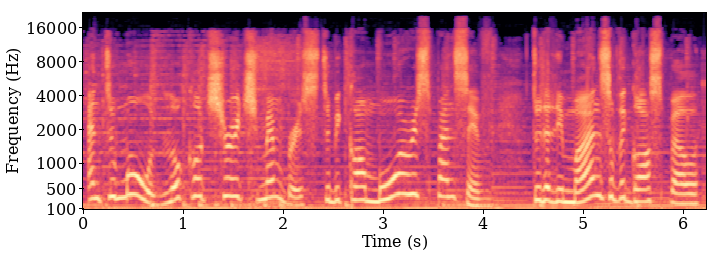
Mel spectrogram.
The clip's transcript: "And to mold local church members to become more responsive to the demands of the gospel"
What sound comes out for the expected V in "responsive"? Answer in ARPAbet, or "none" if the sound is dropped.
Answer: V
